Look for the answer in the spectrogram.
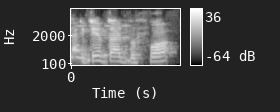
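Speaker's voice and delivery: normal talking voice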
